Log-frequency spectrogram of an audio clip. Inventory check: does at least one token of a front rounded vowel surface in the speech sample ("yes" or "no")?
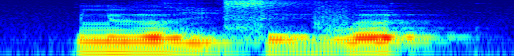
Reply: no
